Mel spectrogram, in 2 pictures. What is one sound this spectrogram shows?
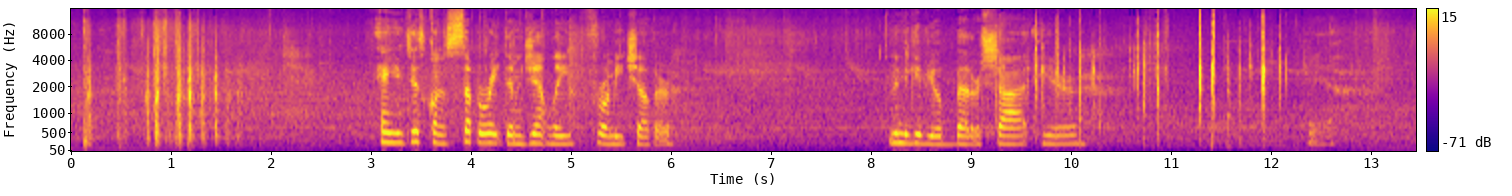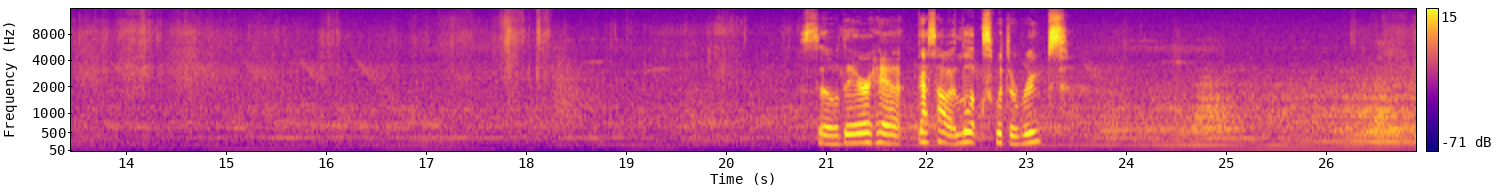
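Gloved hands press and crumble loose potting soil.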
